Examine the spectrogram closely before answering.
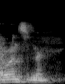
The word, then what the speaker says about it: Runciman: how democracy ends by David how do you pronounce the name Runciman yeah Runciman yeah and you you were mentioning something that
